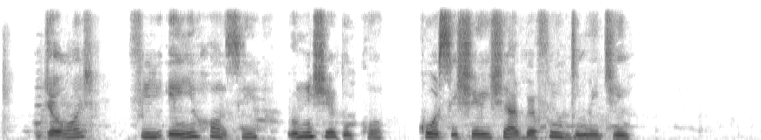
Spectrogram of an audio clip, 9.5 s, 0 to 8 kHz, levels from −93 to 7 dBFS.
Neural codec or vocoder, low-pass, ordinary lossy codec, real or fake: codec, 16 kHz in and 24 kHz out, 1.1 kbps, FireRedTTS-2 codec; 7.2 kHz; none; fake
